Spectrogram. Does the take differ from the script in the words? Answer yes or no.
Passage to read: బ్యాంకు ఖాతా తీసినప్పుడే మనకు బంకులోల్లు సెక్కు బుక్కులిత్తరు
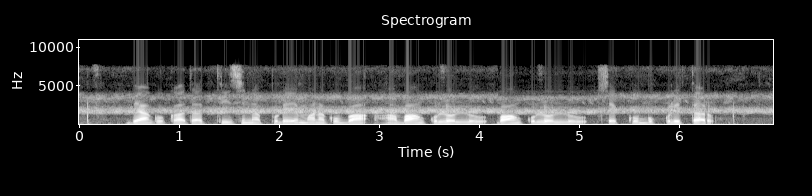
yes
